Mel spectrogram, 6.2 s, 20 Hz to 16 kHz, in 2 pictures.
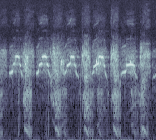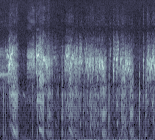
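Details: Two strange black storks, one unringed, visiting a nest on 9 July 2023, one landing on the nest and the other on the camera: harsh, wheezy rasping calls in quick bursts, about two a second, hoarse and high with falling tails.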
